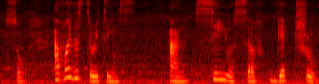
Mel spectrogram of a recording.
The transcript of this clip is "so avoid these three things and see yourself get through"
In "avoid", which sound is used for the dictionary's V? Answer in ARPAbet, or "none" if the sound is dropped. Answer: V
